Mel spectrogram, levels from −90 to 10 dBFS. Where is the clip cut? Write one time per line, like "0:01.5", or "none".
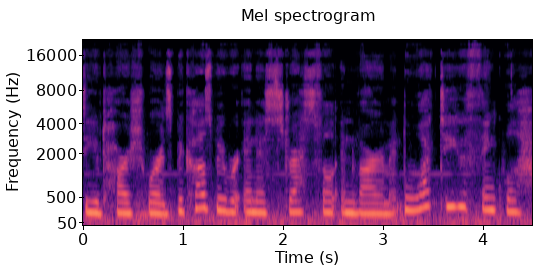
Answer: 0:03.2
